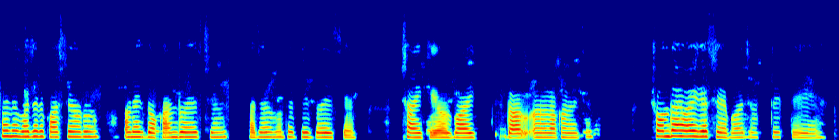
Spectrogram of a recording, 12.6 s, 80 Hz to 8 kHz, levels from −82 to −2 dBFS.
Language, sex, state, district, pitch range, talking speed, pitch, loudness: Bengali, female, West Bengal, Malda, 255-295 Hz, 95 wpm, 270 Hz, -17 LUFS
